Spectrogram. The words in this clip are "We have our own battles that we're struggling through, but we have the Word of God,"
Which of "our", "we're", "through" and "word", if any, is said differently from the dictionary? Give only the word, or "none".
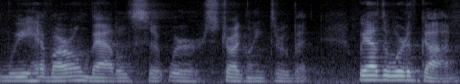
none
